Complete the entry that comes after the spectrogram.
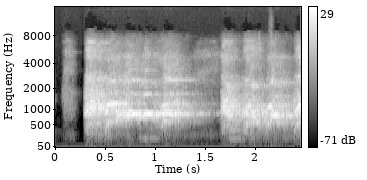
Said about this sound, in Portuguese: cachorro aqui. Né? Aí vou desligar, porque ela não, ela não para.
